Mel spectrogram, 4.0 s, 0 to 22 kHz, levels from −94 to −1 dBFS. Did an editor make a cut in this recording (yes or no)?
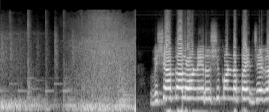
yes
